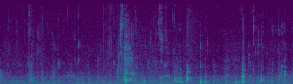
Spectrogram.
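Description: Faint chewing of grilled chicken bitten off a skewer: soft, scattered mouth clicks and squelches against near silence.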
